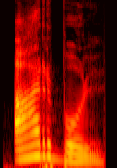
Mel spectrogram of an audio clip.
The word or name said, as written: arbol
